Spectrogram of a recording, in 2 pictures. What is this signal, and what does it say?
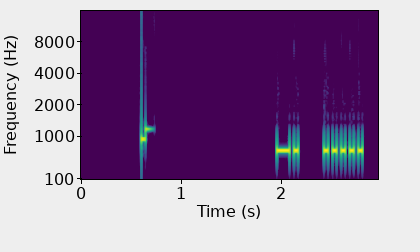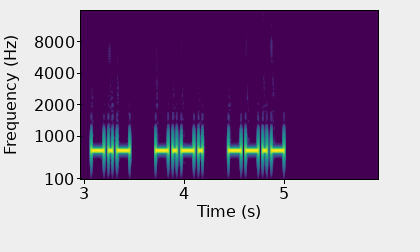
Morse code, heard as a keyed tone, about 28 wpm, spaced as for 20 wpm, 700 Hz. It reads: N5KCQ
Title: USA Call Signs - 5 Characters - 2x Character Spacing - 28wpm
